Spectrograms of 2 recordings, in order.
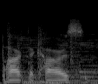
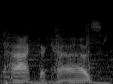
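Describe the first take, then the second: First: Park is said with a clear r sound. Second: Park is said without r, Boston-style.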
